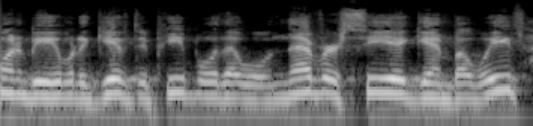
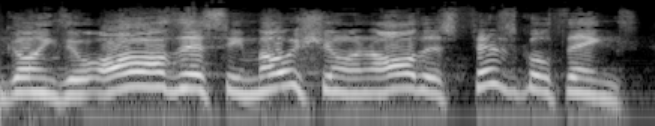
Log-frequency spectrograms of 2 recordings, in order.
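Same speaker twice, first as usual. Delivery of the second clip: loud, raised sermon voice; fervent preaching; 6 semitones higher, 9 dB louder than usual. Acted. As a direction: build the fervor phrase by phrase. Preaches at full force.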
